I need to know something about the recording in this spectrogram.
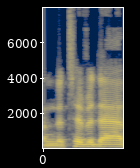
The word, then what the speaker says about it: Natividad: just butchered that uh natividad i believe is how it's actually pronounced but um nonetheless keller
